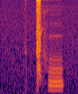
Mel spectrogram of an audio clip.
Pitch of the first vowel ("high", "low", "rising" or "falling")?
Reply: high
